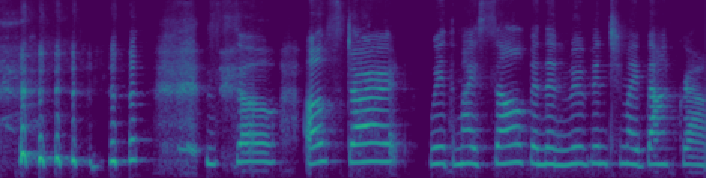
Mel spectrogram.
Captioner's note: laughing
